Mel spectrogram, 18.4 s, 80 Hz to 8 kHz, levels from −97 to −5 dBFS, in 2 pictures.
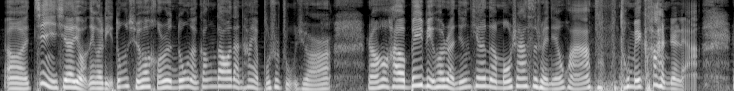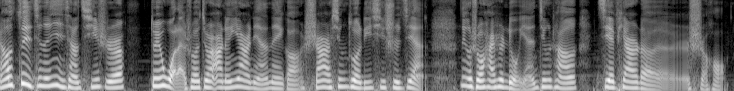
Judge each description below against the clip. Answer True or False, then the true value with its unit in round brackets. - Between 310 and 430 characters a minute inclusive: True (315 characters per minute)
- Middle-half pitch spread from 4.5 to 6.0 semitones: False (4.0 semitones)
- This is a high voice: True (210 Hz)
